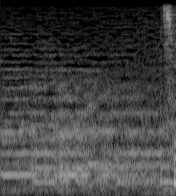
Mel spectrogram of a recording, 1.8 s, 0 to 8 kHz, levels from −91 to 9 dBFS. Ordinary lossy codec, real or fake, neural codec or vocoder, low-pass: none; fake; codec, 16 kHz, 16 kbps, FreqCodec, larger model; 7.2 kHz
